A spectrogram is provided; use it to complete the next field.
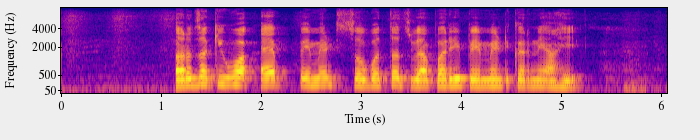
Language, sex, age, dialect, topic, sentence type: Marathi, male, 18-24, Northern Konkan, banking, statement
